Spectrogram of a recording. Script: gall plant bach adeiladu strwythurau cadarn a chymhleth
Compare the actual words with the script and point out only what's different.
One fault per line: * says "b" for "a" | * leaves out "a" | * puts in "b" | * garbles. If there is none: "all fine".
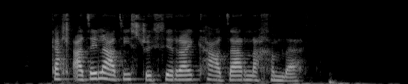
* leaves out "plant bach"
